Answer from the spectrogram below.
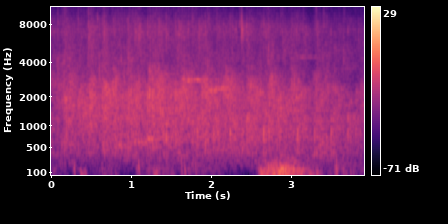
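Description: Steady applause from an audience for a man invited to come up, a dense patter of many hands clapping at even loudness, with a brief low rumble of crowd noise near the end.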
